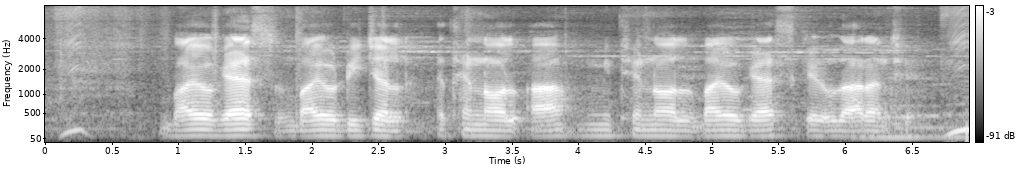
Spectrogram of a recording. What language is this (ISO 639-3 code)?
mai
